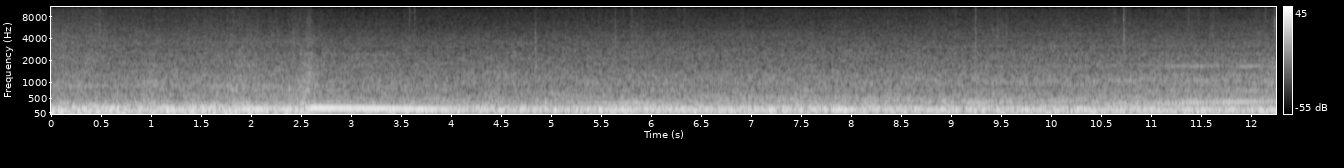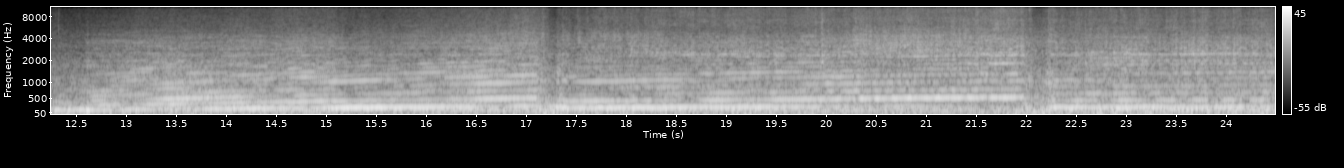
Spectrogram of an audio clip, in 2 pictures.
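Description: A Ferrari's engine heard from inside the car on a race track. It runs at a fairly steady pitch at first, then accelerates hard from about halfway, its pitch climbing, with two sharp drops at upshifts about five seconds apart. Road and wind noise run underneath.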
